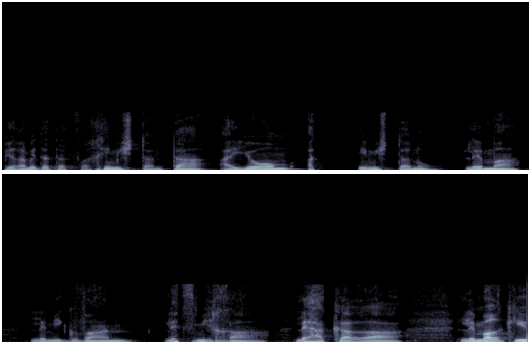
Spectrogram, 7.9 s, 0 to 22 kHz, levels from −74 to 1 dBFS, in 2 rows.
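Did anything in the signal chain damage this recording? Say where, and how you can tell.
Yes, there is a gap in the speech from 2.40 to 2.70 s. About 280 ms of audio never plays. The sound just before the gap is carried on as a buzzy tail that fades, then drops to near silence. The speech resumes at 2.70 s with that stretch simply gone. This is likely a long network dropout. The receiver's concealment stretched the last sound, gave up, and waited for packets. The call codec limits everything above 8 kHz.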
